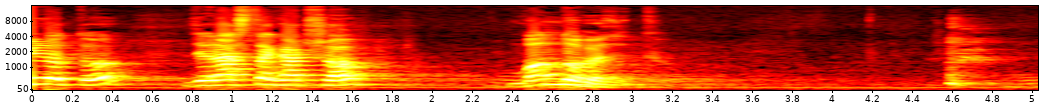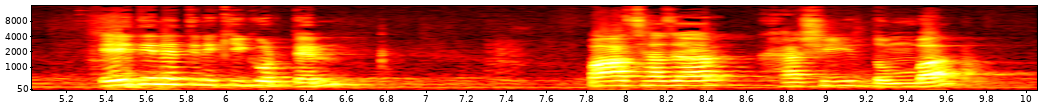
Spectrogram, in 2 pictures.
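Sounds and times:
low steady hum: 0.0s - 10.0s
man talking: 2.4s - 3.3s, 5.0s - 6.8s
man coughing: 4.5s - 5.0s.

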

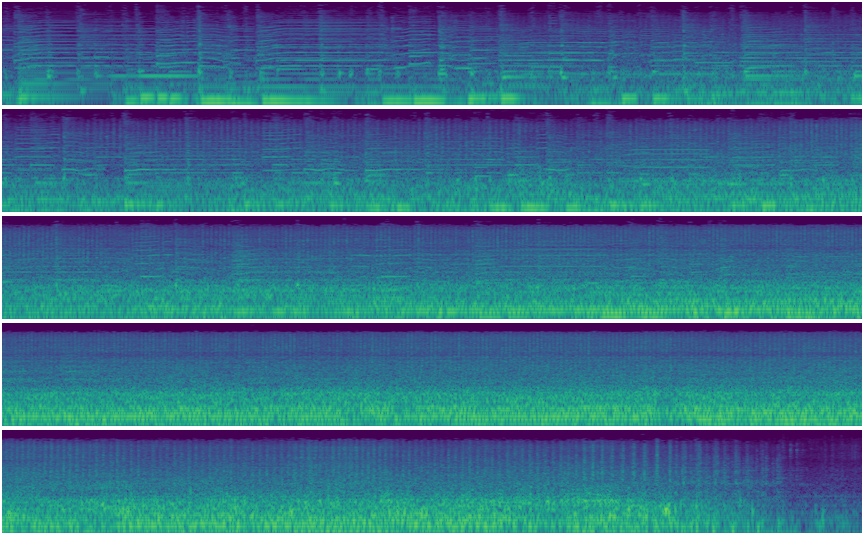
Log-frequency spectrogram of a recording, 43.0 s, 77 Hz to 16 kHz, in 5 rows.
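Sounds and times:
sled rumbling over snow: 0.0s - 43.0s
snow tow engine running: 0.0s - 43.0s.

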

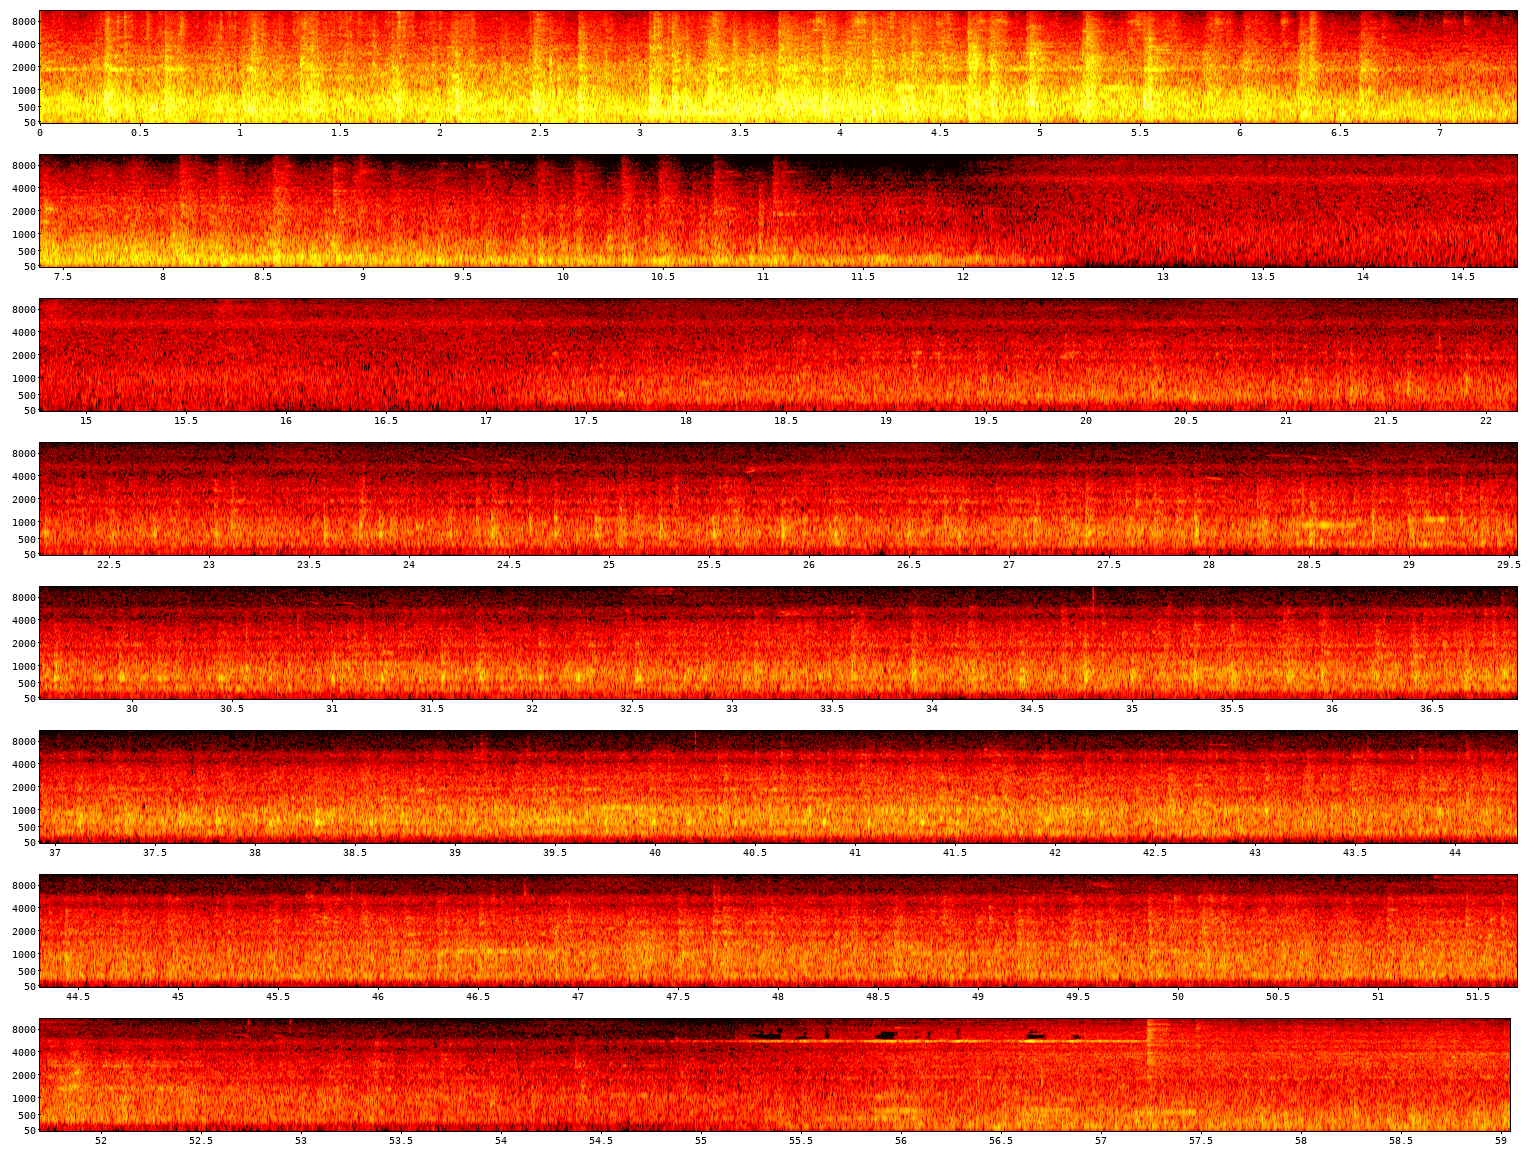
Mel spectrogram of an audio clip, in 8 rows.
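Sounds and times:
train wheels clattering on rails: 0.0s - 12.4s, 17.3s - 59.0s.

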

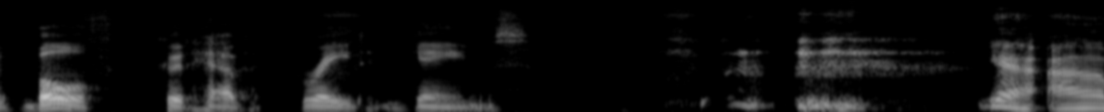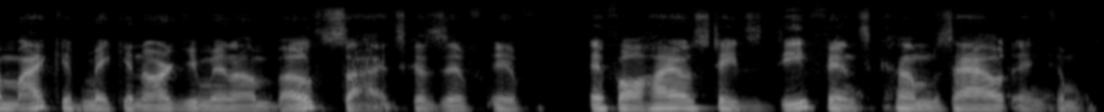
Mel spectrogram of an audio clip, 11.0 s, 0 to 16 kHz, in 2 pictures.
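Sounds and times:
man clearing his throat: 3.6s - 4.7s.

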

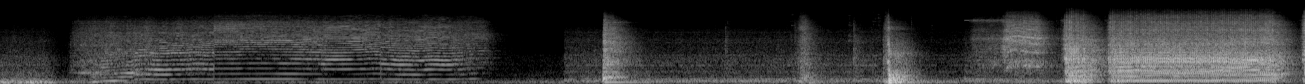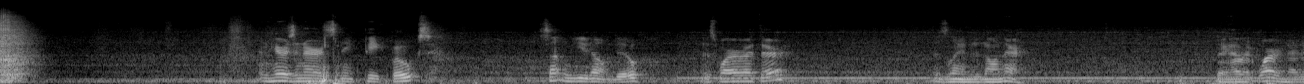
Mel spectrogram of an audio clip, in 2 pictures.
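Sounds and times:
power drill driving screws: 9.7s - 13.4s.

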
